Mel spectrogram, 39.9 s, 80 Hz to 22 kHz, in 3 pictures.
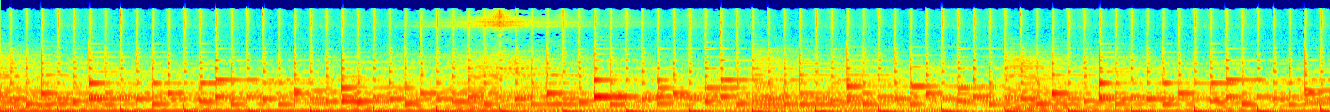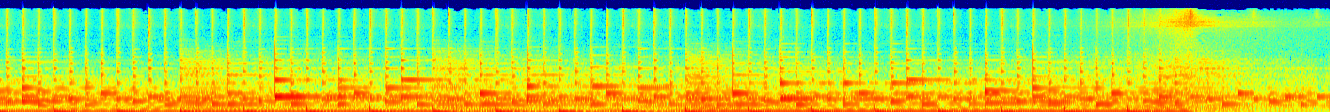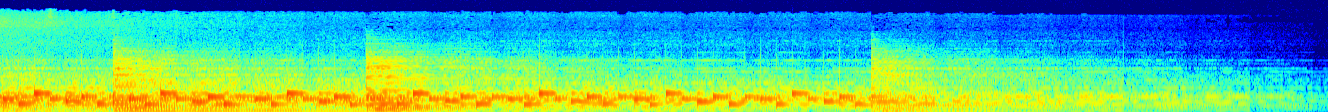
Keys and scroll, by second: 0.5 ctrl+c, 0.6 ctrl+f, 0.8 ctrl+shift+], 5.9 ctrl+shift+a, 6.4 Delete, 8.0 BackSpace, 8.6 Return, 10.9 BackSpace, 11.3 2, 11.5 Return, 12.1 ctrl+shift+a, 16.0 ctrl+shift+a, 20.3 ctrl+shift+a, 21.4 ctrl+g, 21.9 ctrl+-, 23.6 ctrl+=, 27.1 ctrl+c, 27.2 ctrl+f, 30.2 ctrl+f, 32.6 ctrl+c, 32.7 ctrl+f, 34.9 ctrl+f, 37.2 ctrl+f.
